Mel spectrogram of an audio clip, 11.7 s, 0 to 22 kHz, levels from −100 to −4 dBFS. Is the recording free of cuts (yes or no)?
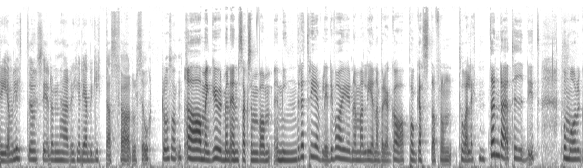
yes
